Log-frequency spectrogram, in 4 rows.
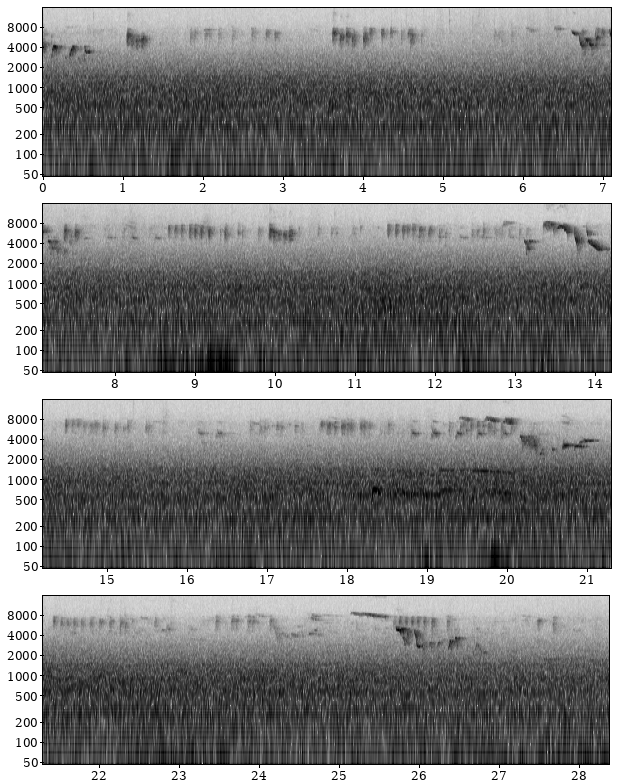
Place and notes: early autumn morning in ginostra, stromboli. i missed the donkeys.
20 October 2009, 06:50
